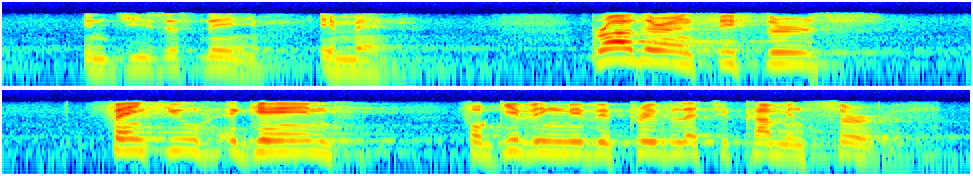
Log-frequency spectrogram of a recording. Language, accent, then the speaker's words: English; Mali; born there; English is a second language; moved away as an adult; also born or lived in Senegal; I was born in Mali, but at a certain time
